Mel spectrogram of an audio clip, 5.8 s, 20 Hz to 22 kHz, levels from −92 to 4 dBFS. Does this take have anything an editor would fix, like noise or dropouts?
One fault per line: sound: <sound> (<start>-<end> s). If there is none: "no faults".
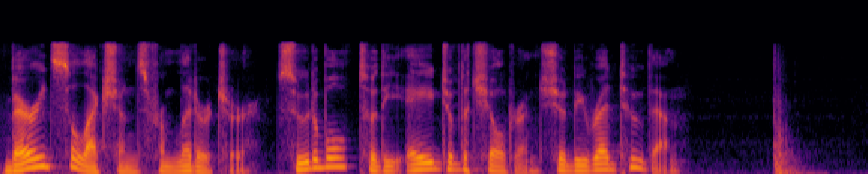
sound: thud (5.1-5.5 s)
